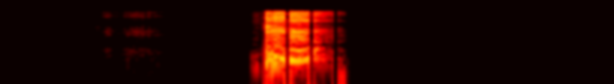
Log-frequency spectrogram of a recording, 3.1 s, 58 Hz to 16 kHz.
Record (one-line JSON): {"cough_length": "3.1 s", "cough_amplitude": 28815, "cough_signal_mean_std_ratio": 0.22, "survey_phase": "beta (2021-08-13 to 2022-03-07)", "age": "45-64", "gender": "Female", "wearing_mask": "No", "symptom_cough_any": true, "symptom_runny_or_blocked_nose": true, "symptom_sore_throat": true, "symptom_fatigue": true, "smoker_status": "Never smoked", "respiratory_condition_asthma": true, "respiratory_condition_other": false, "recruitment_source": "Test and Trace", "submission_delay": "1 day", "covid_test_result": "Positive", "covid_test_method": "RT-qPCR", "covid_ct_value": 27.4, "covid_ct_gene": "ORF1ab gene"}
